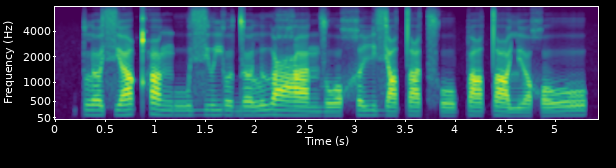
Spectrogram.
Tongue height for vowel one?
mid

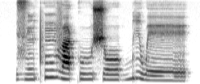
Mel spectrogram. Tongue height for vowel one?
high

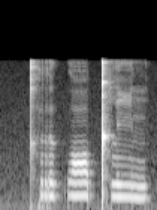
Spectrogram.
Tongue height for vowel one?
high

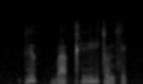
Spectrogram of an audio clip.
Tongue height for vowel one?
high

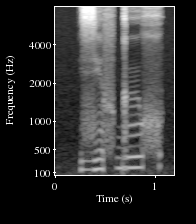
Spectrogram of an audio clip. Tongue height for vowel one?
mid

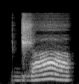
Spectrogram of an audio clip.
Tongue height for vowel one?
low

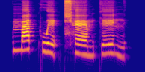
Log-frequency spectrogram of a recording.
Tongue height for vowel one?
low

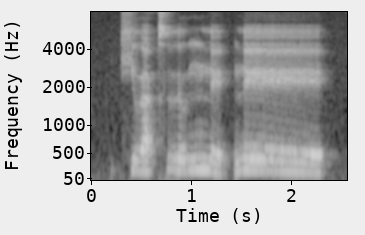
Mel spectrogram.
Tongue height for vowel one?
high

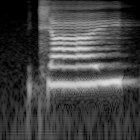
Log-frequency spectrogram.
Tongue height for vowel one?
low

